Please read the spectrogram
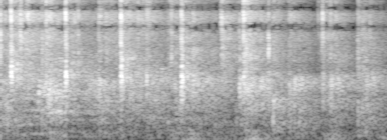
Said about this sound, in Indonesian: yuk tepuk tangan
